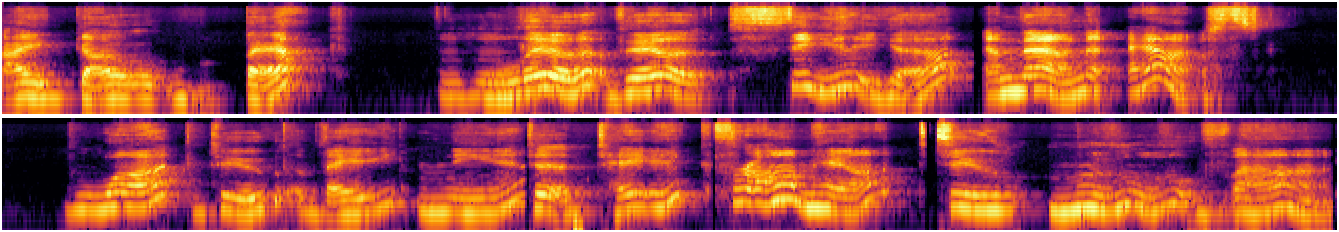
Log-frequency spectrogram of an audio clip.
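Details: Vocal tremor in an adult woman, real, which the description attributes to over five decades of narcissistic abuse and trauma, beginning at age five, affecting her body and nervous system.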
